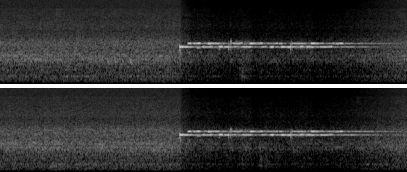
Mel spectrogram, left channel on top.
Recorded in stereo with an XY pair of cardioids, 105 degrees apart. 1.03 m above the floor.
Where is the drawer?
No drawer in this recording.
